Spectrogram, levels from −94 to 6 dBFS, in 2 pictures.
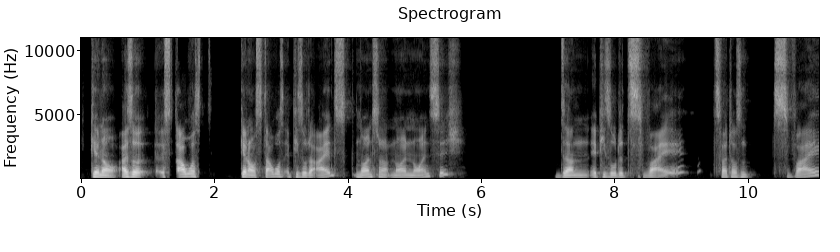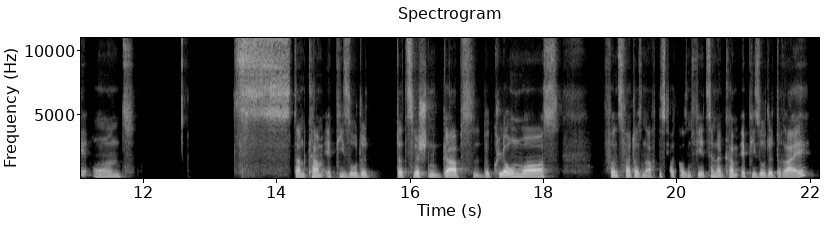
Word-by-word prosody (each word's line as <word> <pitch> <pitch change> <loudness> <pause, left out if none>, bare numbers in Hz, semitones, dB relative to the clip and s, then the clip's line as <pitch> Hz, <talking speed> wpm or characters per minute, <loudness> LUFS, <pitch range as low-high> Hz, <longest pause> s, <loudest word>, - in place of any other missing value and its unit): Genau. 150 -7 +7
Also, 160 +1 +8 0.2
äh, - - -4
Star 170 +2 +6
Wars 190 -1 +3 0.6
genau, 170 -7 +7
Star 125 +7 +1
Wars 180 -1 -1
Episode 155 -1 -1
1, 235 - -2
1999 150 - -2 1.4
dann 135 0 +2
Episode 145 -2 -2
2, 125 - -1 0.5
2002 150 - -3
und 90 - -8 1.5
z - - -1
dann 150 -1 -1
kam 155 -1 -1
Episode 140 -5 -6 0.3
dazwischen 160 +1 -1
gab's 125 +5 +3
The 125 -3 -9
Clone 135 +8 +2
Wars 170 +1 +2 0.6
von 130 0 -3
2008 135 -1 -5
bis 125 - -8
2014. 130 +5 -7
Dann 140 -1 -4
kam 135 -1 -2
Episode 135 -5 -4
3, 115 - -1
145 Hz, 90 wpm, -23 LUFS, 135-160 Hz, 1.5 s, Also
